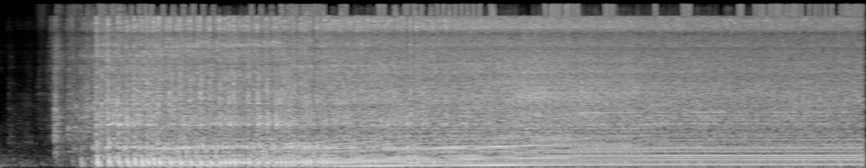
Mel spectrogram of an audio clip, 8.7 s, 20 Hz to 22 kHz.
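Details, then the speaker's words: Briggs & Stratton 5 HP engine on a generator, after moving the governor adjustment all the way: engine catches and races at a high, hard buzz, never dropping back to idle; overspeeding. "Well, it's running better, but man, it sounds like it's going to the moon. Or I don't know, like it's going to take off."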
